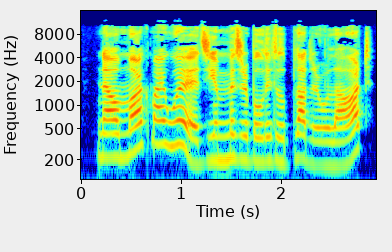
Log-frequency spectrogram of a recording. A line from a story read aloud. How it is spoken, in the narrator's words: he roared at the mayor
